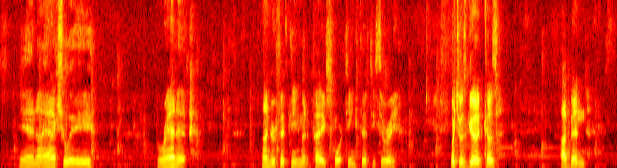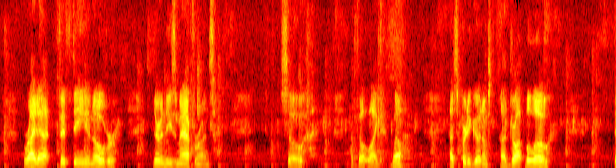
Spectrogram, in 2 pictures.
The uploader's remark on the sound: I recorded this podcast while I was on my treadmill. Recorded on a dji Mic2.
